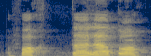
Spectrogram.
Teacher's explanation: خوا ساکن ہے، حروف حلقی میں سے ہے، حلق سے ادا کیا جائے گا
